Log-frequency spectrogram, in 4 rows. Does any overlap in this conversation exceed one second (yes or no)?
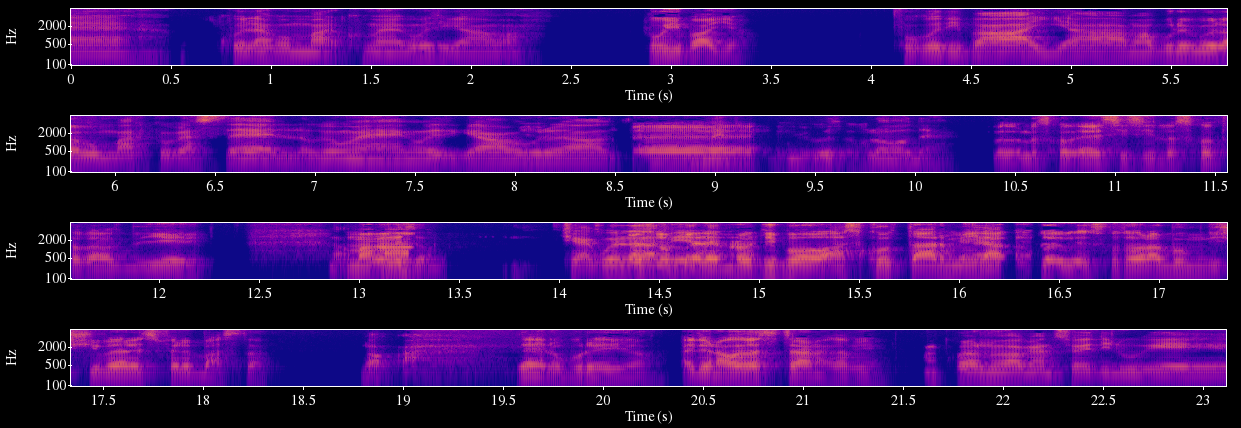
yes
